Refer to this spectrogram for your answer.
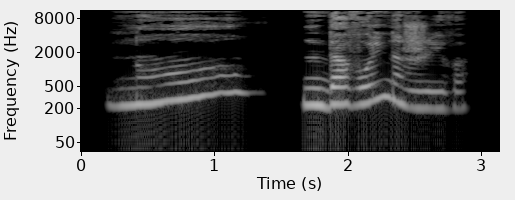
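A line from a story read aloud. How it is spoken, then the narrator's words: Evasive drawl. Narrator (Russian): протянула я обтекаемо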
